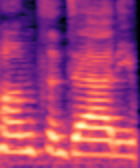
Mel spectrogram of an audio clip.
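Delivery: ordinary delivery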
